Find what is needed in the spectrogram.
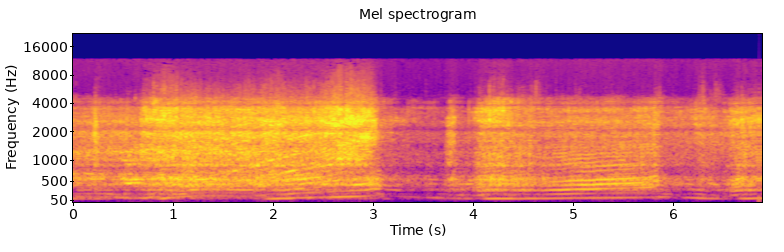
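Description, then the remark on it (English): A taxi engine revs and pulls away, a loud, steady rumble with rising and falling tones as it accelerates, briefly easing off midway before building again. No voices are heard. “I heaved a sigh of relief as we pulled away.”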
